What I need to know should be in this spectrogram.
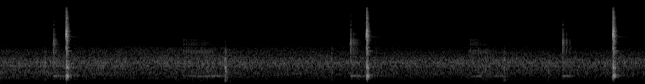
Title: Clicking noise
